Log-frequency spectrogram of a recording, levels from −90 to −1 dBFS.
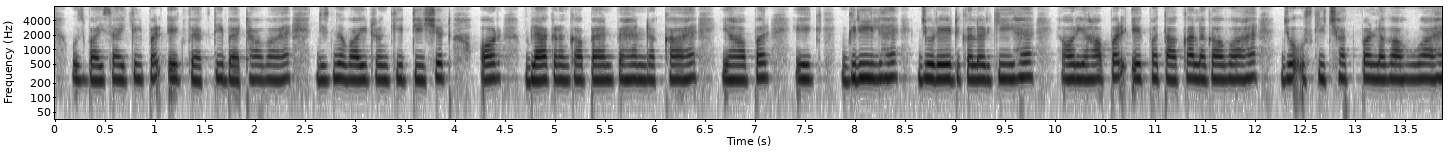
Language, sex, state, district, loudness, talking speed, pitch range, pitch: Hindi, female, Bihar, Sitamarhi, -17 LUFS, 205 wpm, 240-255 Hz, 245 Hz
